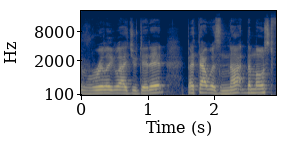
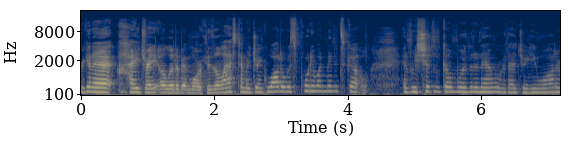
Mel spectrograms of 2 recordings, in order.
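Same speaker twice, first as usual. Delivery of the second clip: patronising, lecturing, talking-down tone; 4 semitones higher, 6 dB quieter than usual. Speaker chatting casually to listeners: condescending. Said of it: "why am I talking to you in such a condescending voice".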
